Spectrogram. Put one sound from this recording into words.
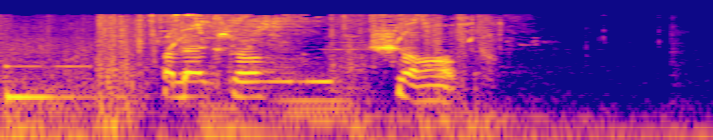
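Bright electronic game chimes ring out and then stop.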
